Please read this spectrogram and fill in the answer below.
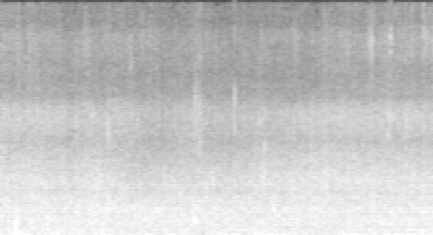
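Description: Faint, steady sizzle of steak frying on a Blackstone flat-top griddle, with a few tiny crackles.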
